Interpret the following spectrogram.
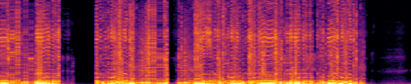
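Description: A video's intro soundtrack heard through Blender's audio scrubbing: as the playhead is dragged across the strip, the audio plays in garbled, stuttering snatches at the wrong rate, sounding horrible. It breaks off briefly about a second in and again near the end.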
